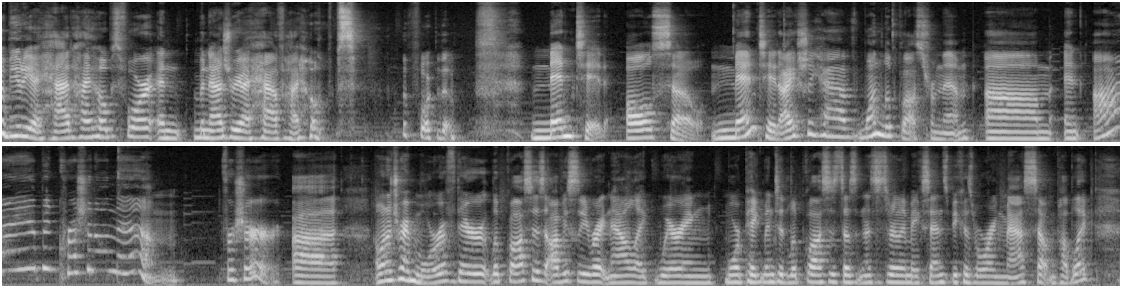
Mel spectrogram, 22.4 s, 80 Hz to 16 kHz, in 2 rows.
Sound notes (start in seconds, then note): 3.9 laughs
